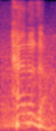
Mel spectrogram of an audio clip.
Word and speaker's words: Haneda: Now, Darren, for somebody who probably travels to Japan, well, fairly frequently, how do you pronounce Haneda? Haneda. Like Canada.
